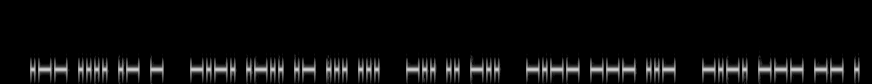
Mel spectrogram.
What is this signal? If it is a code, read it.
Morse code, heard as a keyed tone, about 32 wpm, 700 Hz. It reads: WHAT CLASS DID YOU COME
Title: Sentences from Top 1000 Words - Review Part 2 - 30wpm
